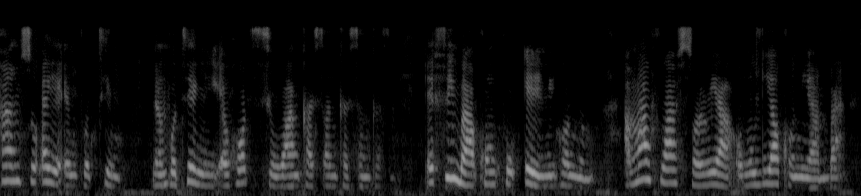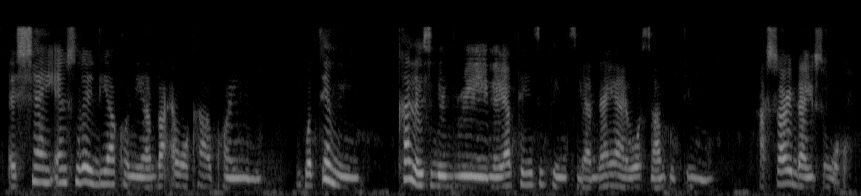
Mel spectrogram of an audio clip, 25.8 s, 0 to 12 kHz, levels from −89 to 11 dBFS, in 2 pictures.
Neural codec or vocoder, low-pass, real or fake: codec, 16 kHz, 2 kbps, FreqCodec, smaller model; 7.2 kHz; fake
